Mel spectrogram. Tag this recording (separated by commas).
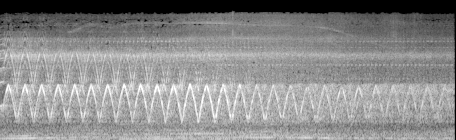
Emergency vehicle, Engine, Vehicle, fire truck (siren)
